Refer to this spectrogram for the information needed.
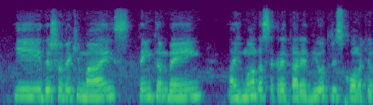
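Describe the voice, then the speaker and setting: Soft-spoken and fairly high-pitched, a woman speaks at a fairly slow pace with fairly even intonation. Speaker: school English teacher. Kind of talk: online class. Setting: video call from home.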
